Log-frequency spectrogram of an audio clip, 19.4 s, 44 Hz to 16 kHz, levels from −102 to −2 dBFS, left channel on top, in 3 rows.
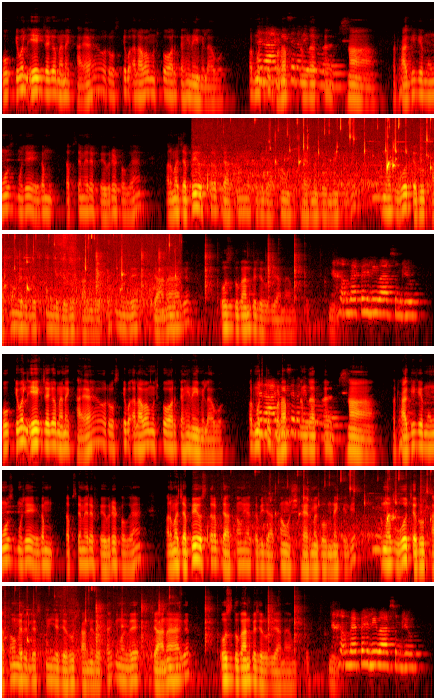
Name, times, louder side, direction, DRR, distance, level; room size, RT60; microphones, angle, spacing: voice 1, 0.0-3.3 3.7-5.6 5.9-7.2 7.6-8.6 8.9-11.8 12.2-15.8 16.2-17.4 17.9-18.0, right 5 dB, 70° right, 0.4 m, -44 dB
voice 2, 3.8-5.2 12.0-12.3 15.3-15.7 17.9-19.1, right 3 dB, 45° right, 1.5 m, -46 dB
sound 1, 9.3-15.7, left 9 dB, 45° left, 0.4 m, -47 dB
sound 2, 12.5-18.0, left 1 dB, 15° left, 2.0 m, -59 dB
11.5 x 7.2 x 3.3 m
head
